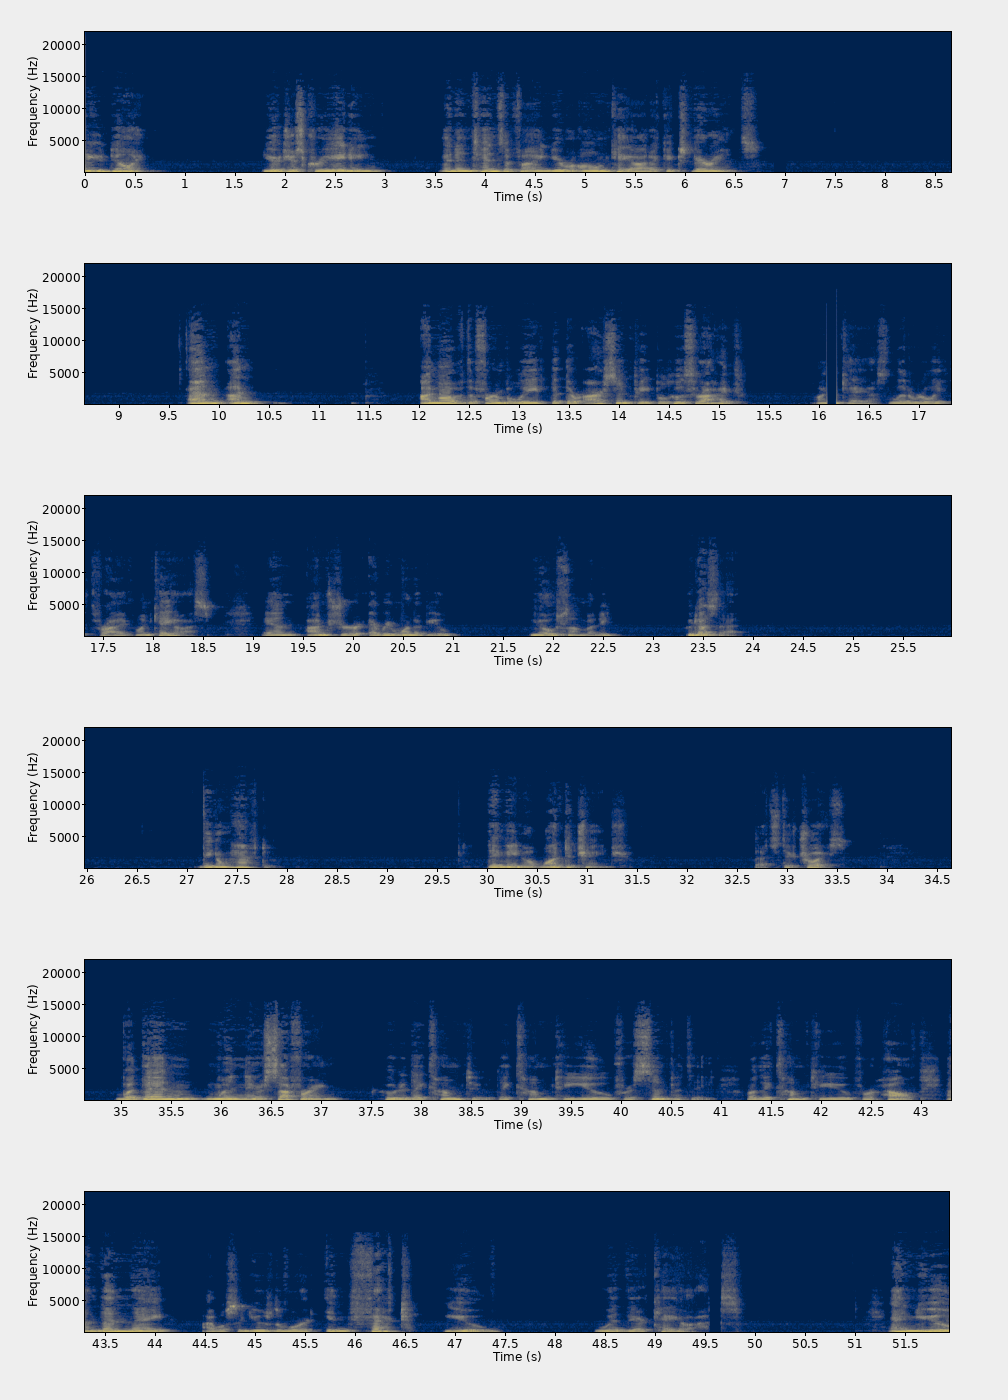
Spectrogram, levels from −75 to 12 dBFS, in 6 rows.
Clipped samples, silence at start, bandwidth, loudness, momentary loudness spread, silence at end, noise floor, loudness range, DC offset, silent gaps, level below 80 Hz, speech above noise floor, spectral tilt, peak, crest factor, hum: under 0.1%; 0 s; 13.5 kHz; -17 LUFS; 17 LU; 0 s; -66 dBFS; 9 LU; under 0.1%; 6.90-7.00 s, 16.08-16.16 s, 49.54-49.64 s; -54 dBFS; 50 dB; -7 dB/octave; 0 dBFS; 16 dB; none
